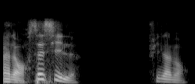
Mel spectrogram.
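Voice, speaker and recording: A man's voice: mid-range voice, huge pitch swings, fairly quick, no room sound. A man hosting a video call for his association, briefing members in a casual, hesitant way with many fillers and restarts. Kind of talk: casual spoken briefing, moderating questions.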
